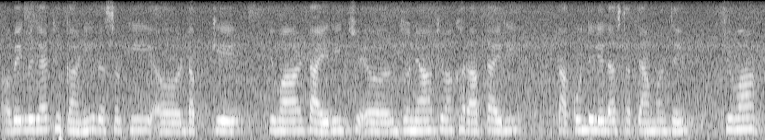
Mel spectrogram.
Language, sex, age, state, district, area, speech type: Marathi, female, 18-30, Maharashtra, Sangli, urban, spontaneous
